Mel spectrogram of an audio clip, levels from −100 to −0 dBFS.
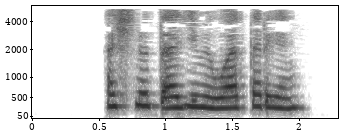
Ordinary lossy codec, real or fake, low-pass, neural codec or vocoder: MP3, 24 kbps; real; 5.4 kHz; none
